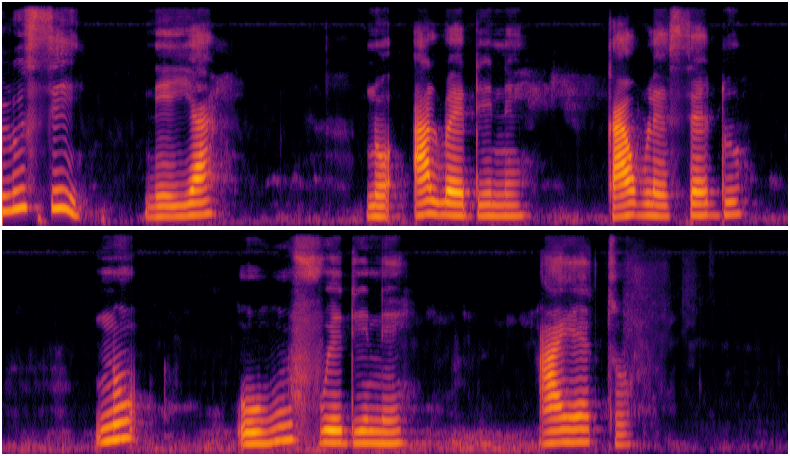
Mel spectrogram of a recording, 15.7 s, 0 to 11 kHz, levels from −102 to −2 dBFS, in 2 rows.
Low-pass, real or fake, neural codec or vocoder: 9.9 kHz; fake; codec, 24 kHz, 3.1 kbps, DualCodec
